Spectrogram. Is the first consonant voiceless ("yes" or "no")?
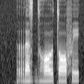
no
